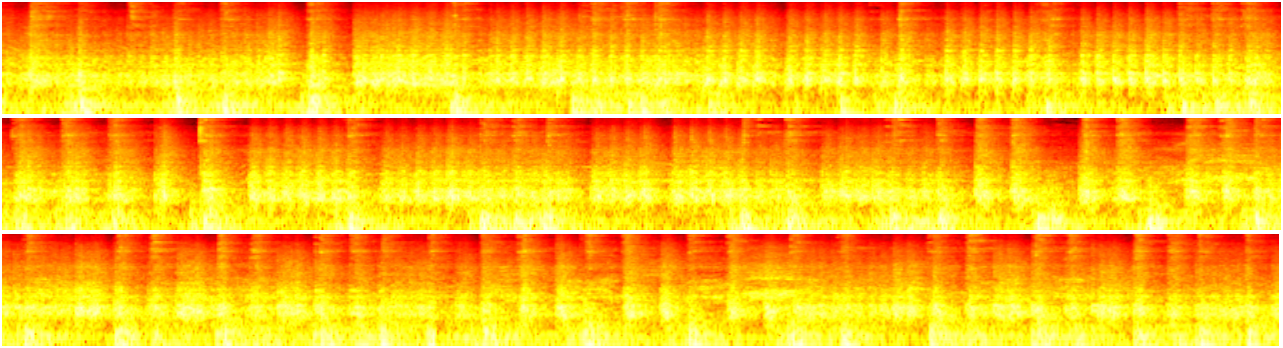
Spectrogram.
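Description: Loud, fast traditional percussion of a Goan Shigmo troupe: drums beaten with sticks in a dense, continuous stream of sharp strikes over repeated deep drum beats.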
